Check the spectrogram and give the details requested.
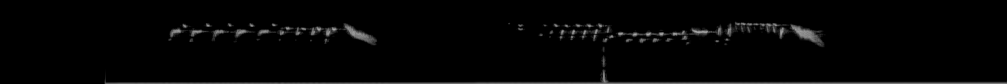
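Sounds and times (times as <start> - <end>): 
European goldfinch song: 1.7 - 3.9, 5.1 - 8.4.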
